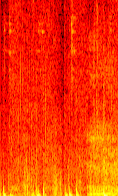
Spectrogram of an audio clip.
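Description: Horse hooves clip-clopping in a video game, a steady trotting rhythm of paired thuds, fairly close and moderately loud with a faint background ambience.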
